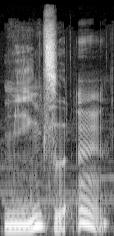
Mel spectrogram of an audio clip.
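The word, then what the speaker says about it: 名字: So it's second and neutral tone.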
